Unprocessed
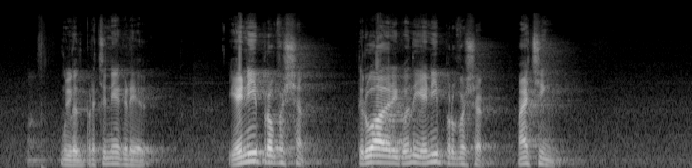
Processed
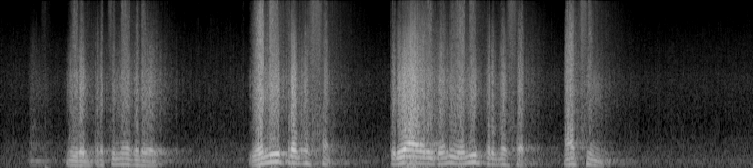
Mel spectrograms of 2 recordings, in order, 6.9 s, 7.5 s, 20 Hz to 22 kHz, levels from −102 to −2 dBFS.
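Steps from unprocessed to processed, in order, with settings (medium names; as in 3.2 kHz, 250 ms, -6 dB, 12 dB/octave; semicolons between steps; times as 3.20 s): speed mistake 48 kHz file played as 44.1 kHz; delay time shaken by noise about 2.5 kHz, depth 0.22 ms; trim -3.5 dB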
